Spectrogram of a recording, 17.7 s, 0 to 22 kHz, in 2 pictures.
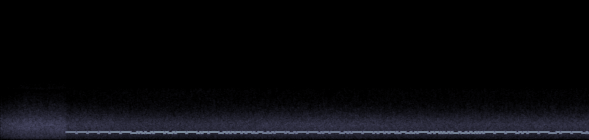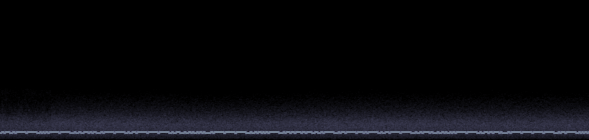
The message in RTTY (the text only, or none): AGN? AGN? PSE RPT UR CALL DE JH8HKL K …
